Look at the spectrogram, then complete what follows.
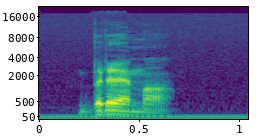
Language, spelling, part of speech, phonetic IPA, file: Polish, Brema, proper noun, [ˈbrɛ̃ma], Pl-Brema.ogg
